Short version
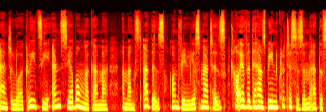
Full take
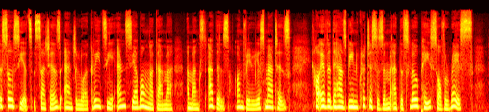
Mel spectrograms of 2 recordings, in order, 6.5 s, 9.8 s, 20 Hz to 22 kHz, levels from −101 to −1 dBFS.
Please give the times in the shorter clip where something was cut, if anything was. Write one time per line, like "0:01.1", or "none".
0:04.6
